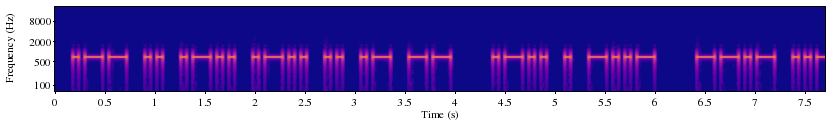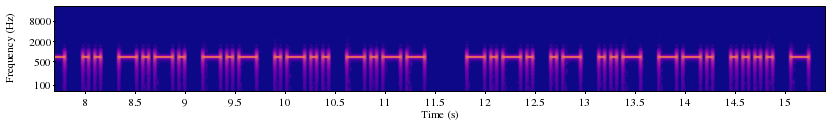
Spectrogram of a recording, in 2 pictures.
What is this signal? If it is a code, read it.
Morse code, heard as a keyed tone, about 20 wpm, 700 Hz. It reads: WILLIAM LEX QUICKLY CAUGHT
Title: Pangram Challenge v2 - 20wpm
